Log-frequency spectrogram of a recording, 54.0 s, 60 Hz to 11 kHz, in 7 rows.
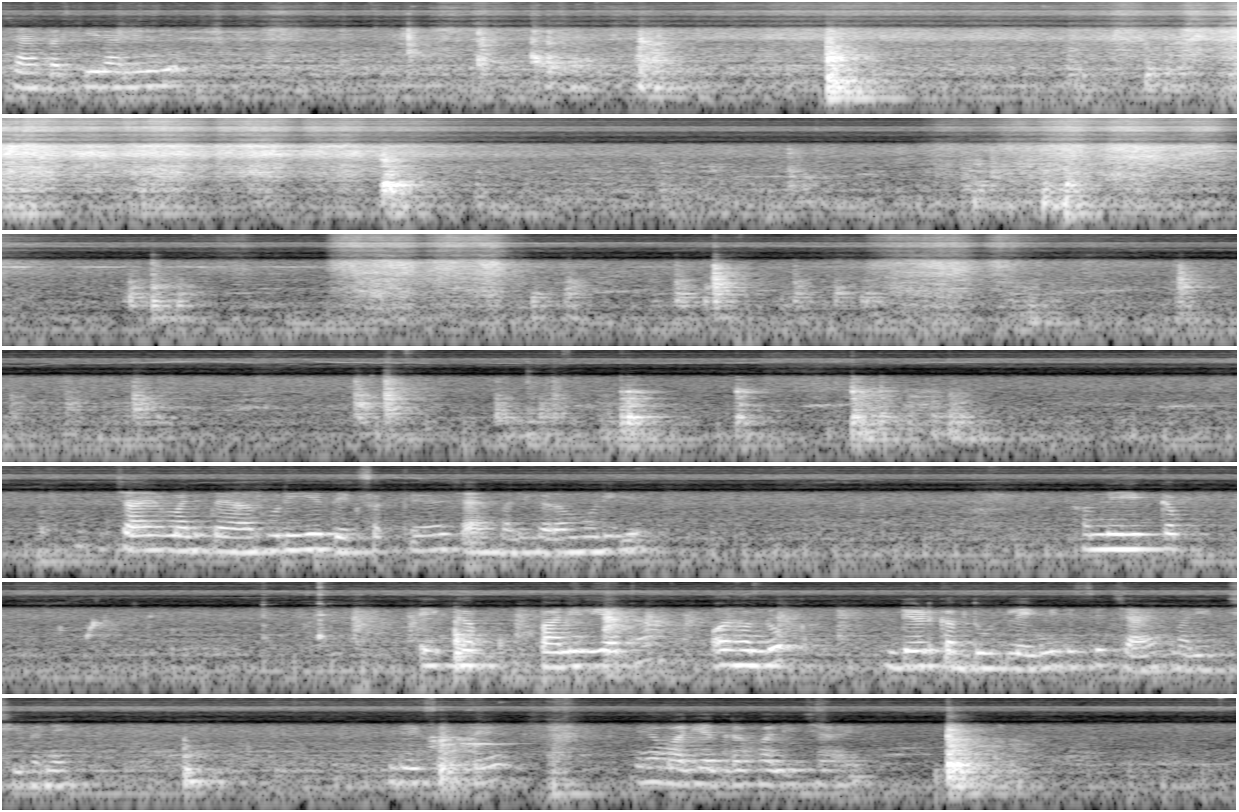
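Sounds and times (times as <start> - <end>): water boiling and bubbling: 0.0 - 28.2, 34.6 - 50.3
gas flame hiss: 0.0 - 51.3
metal utensils knocking saucepan: 40.2 - 40.9.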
